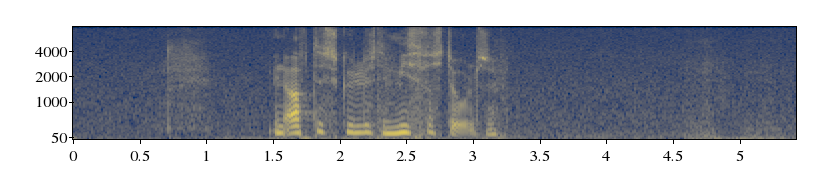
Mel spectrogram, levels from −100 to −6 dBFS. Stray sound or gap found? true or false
false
